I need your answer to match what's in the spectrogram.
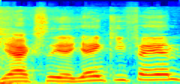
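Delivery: put-on heavy New York accent, laid on. Retelling a guy's question to a Yankee-hat wearer on the train: heavy New York accent. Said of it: "a heavy New York accent is like".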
